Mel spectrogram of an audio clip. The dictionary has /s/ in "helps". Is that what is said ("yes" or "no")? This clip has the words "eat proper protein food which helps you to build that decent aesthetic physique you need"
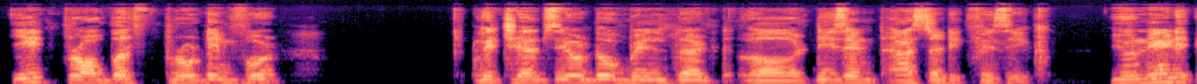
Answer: yes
